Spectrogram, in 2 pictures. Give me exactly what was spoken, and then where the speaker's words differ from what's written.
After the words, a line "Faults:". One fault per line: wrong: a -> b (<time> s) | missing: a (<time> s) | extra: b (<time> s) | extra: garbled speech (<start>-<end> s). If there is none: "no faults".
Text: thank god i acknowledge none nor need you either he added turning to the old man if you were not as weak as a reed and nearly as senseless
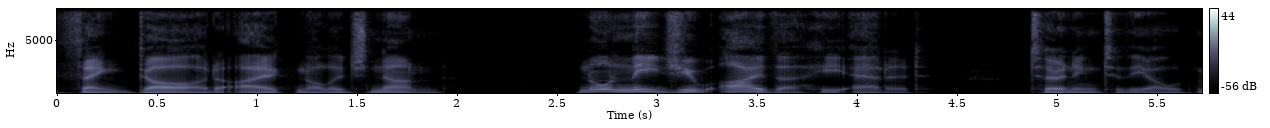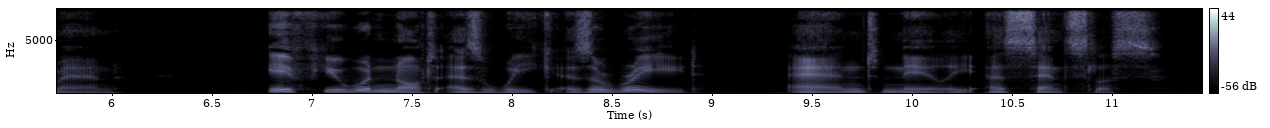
thank god i acknowledge none nor need you either he added turning to the old man if you were not as weak as a reed and nearly as senseless
Faults:
no faults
